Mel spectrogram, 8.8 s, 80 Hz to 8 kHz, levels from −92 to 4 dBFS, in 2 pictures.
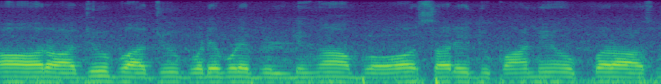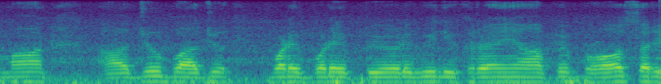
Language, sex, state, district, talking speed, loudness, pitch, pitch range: Hindi, male, Haryana, Rohtak, 135 wpm, -16 LUFS, 130 Hz, 130-135 Hz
